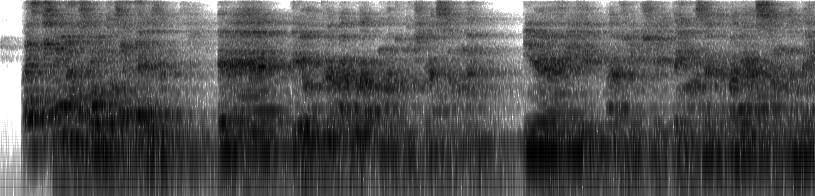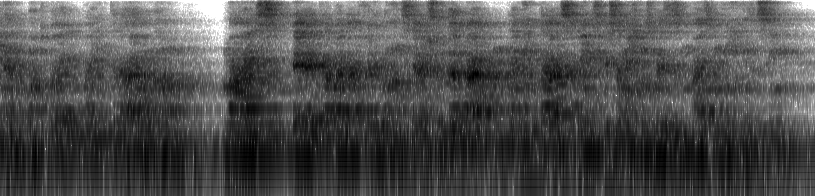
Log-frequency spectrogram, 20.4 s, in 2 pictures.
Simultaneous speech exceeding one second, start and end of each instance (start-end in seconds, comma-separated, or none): 0.5-1.8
